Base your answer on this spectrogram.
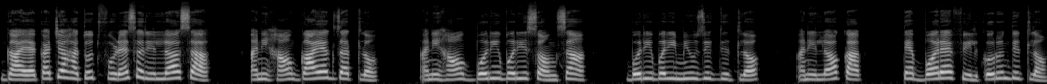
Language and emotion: Goan Konkani, neutral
